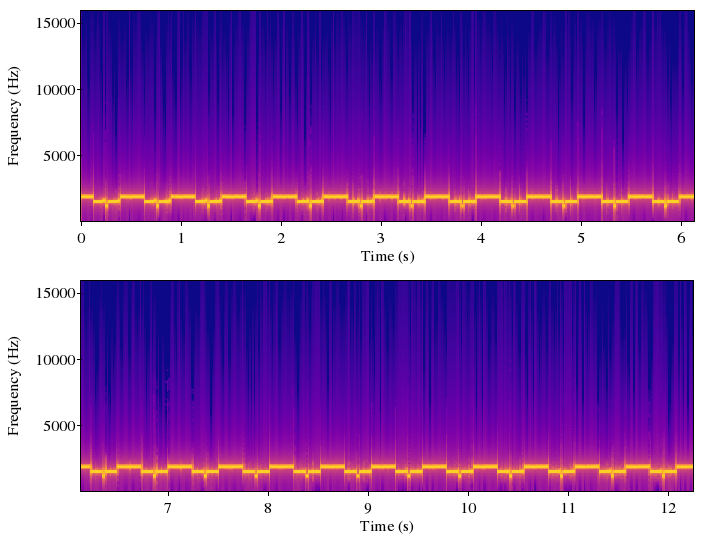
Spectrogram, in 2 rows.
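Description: Slow-scan TV (SSTV) signal in PD120 mode sending a picture: a loud, fast warble stepping between two high pitches, broken by a short lower blip about twice a second. Each blip is a line-sync pulse that starts the next pair of picture lines. The changing pitch carries the brightness and colour of the pixels.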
